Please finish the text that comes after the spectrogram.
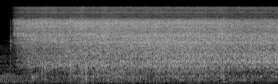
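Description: Buttermilk vada curry gravy in a pan bursts into a loud, steady, hissing bubble that starts abruptly and holds evenly for nearly three seconds, close and alone.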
